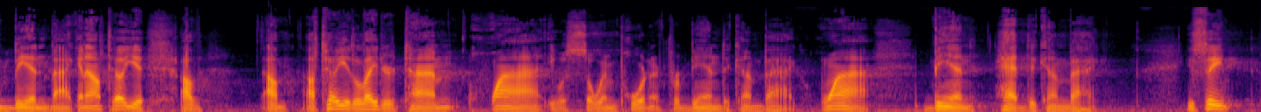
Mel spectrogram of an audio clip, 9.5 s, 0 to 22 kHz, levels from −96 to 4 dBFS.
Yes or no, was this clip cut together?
no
